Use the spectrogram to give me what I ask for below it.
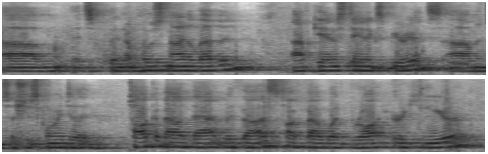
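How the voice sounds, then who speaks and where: A man hosting a church forum interview, relaxed and hesitant, with many pauses. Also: mid-range voice. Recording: echoey hall, voice from far off mic, faint noise.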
